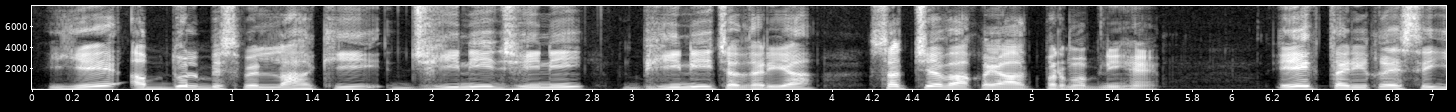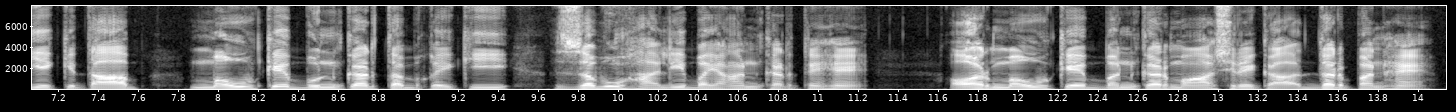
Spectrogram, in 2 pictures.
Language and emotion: Urdu, neutral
